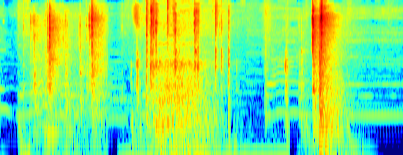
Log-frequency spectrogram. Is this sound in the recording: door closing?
yes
